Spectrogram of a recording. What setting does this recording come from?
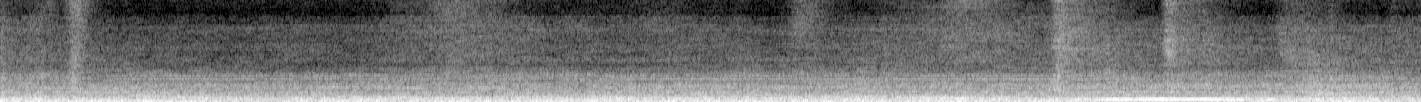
subway station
